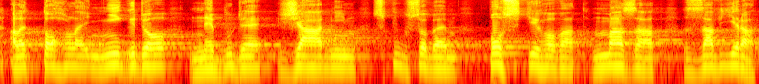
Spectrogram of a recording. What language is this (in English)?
Czech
